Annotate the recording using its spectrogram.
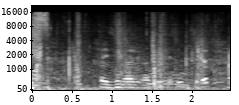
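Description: A quiet stretch with a faint, brief voice a little after a second in.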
